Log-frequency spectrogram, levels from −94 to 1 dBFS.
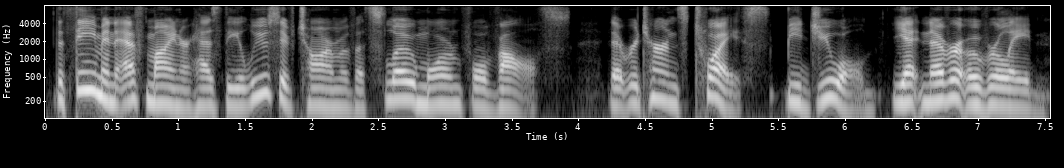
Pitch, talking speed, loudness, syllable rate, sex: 175 Hz, 165 wpm, -18 LUFS, 5.4 syllables/s, female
